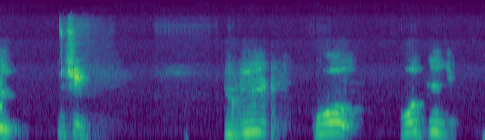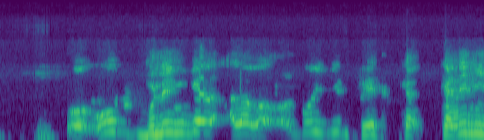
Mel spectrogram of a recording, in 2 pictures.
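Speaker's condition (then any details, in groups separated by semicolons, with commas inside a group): Cerebral palsy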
